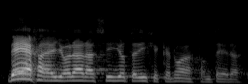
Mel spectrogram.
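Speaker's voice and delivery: father telling off his son; scolding father. Retold or imitated. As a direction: bark at the crying boy like a fed-up dad.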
